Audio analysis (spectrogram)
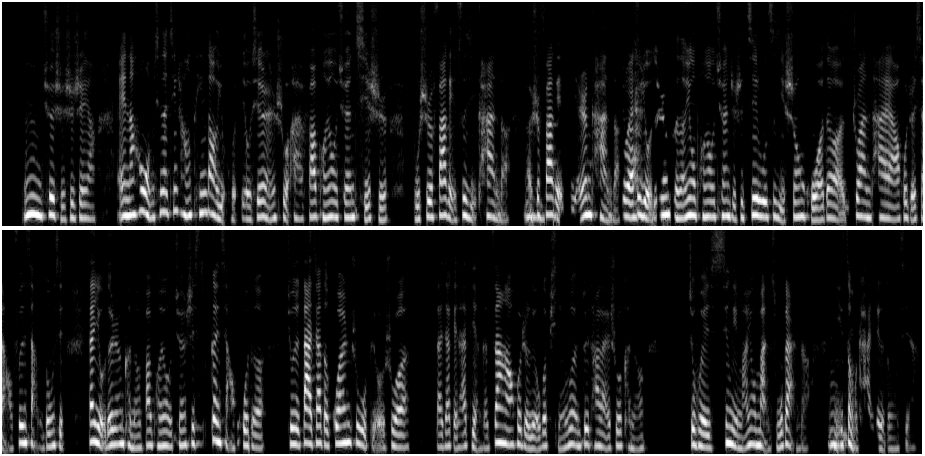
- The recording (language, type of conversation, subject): Chinese, podcast, 社交媒体会让你更孤单，还是让你与他人更亲近？
- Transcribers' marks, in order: tapping; chuckle; other background noise; "状态" said as "转态"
